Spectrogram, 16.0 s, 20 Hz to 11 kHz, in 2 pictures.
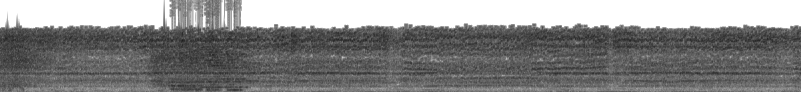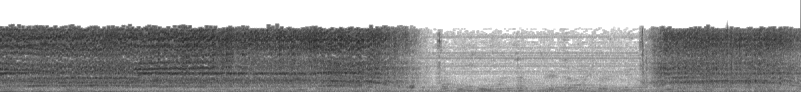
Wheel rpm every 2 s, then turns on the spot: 200, 200, 200, 200, 190, 180, 10, 90.
none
